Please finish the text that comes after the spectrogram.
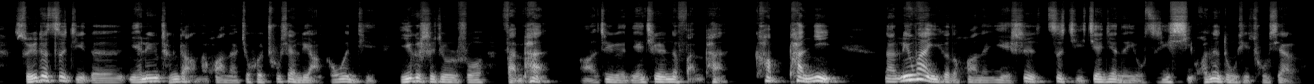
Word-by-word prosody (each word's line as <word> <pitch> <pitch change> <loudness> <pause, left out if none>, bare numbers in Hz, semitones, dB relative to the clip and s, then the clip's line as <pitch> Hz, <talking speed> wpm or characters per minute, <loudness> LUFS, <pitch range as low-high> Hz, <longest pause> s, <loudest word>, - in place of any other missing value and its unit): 随 - - +4
着 195 - +7
自 175 -1 +1
己 115 -10 -5
的 95 0 -8
年 110 +2 +2
龄 150 +2 +5
成 120 -3 -2
长 125 0 -6
的 - - -15
话 110 - -9
呢， 95 -1 -10
就 115 +4 -8
会 110 -1 -5
出 125 - -8
现 125 -3 -2
两 105 0 -4
个 - - -13
问 120 -1 0
题， 85 0 -13 0.2
一 120 +4 +5
个 155 +1 +3
是 130 -2 0
就 115 -2 -1
是 105 - -3
说 105 +1 -6 0.2
反 - - -4
叛， 135 - 0 0.3
啊， 85 - -13
这 115 +1 -2
个 100 -2 -5
年 95 +3 -5
轻 120 +3 +2
人 120 0 +4
的 120 - +1
反 120 +3 -12
叛 120 - -7 0.2
抗 155 -3 -3
叛 155 -7 +4
逆， 145 -3 +6 0.4
那 130 - -3
另 190 +10 +8
外 235 +1 +8
一 125 - +5
个 115 -1 -3
的 100 - -8
话 110 0 -9
呢， 100 0 -8
也 100 -1 -8
是 130 +7 -1
自 130 +2 -3
己 130 -9 -6
渐 115 +8 +1
渐 120 -2 -1
地 95 - -7
有 90 -4 -10
自 90 +4 -7
己 110 +1 -5
喜 110 +2 +6
欢 110 - -5
的 140 - +5
东 110 -7 -3
西 - - -9
出 - - -13
现 - - -4
了。 - - -24
115 Hz, 300 characters per minute, -21 LUFS, 100-130 Hz, 0.4 s, 另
